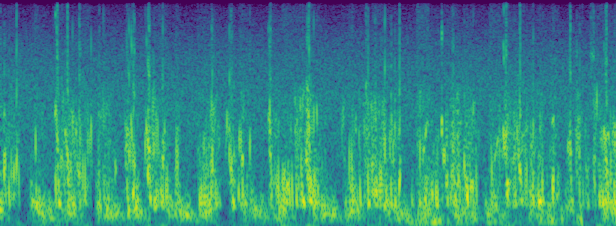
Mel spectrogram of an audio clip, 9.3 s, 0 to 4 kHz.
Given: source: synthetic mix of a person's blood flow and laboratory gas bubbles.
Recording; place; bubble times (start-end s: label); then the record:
Doppler ultrasound of blood flow; precordium
0.00-0.31 s: bubbles
0.47-0.68 s: bubbles
0.78-1.40 s: bubbles
1.42-1.75 s: bubbles
1.84-2.08 s: bubbles
2.13-2.55 s: bubbles
2.60-2.70 s: bubbles
2.94-3.33 s: bubbles
3.35-3.78 s: bubbles
3.99-4.83 s: bubbles
5.11-6.04 s: bubbles
6.14-7.18 s: bubbles
7.32-8.41 s: bubbles
8.48-9.26 s: bubbles
From the record:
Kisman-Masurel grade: 444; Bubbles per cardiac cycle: continuous sound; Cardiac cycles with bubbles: 100%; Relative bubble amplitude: maximal (0.775 to 0.999); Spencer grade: 4 (maximum detectable bubble signal sounding continuously throughout systole and diastole of every cardiac period, and overriding the amplitude of the normal cardiac signals); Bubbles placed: anywhere in the cardiac cycle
